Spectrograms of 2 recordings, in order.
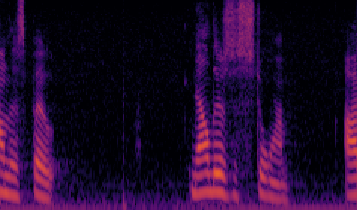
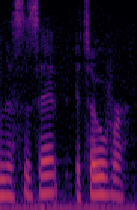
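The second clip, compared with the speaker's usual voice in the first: much softer, giving up; fading resignation; 2 semitones lower, 10 dB quieter than usual. Acted. Jonah sinking in the sea, soft surrender. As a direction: let it fade out.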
